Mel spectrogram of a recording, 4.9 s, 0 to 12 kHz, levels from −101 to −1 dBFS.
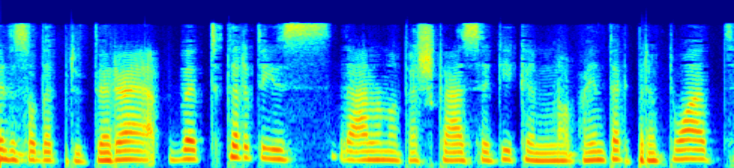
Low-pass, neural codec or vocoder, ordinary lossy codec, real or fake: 7.2 kHz; codec, 16 kHz, 0.5 kbps, X-Codec, HuBERT features, trained on balanced general audio; AAC, 32 kbps; fake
